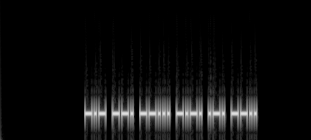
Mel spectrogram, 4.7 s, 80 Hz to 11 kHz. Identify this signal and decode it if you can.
Morse code, heard as a keyed tone, about 36 wpm, 700 Hz. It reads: KG7CRZ
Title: USA Call Signs - 6 Characters - 2x Character Spacing - 35wpm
